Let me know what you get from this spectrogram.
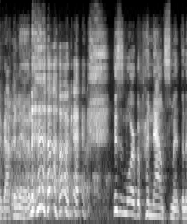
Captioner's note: laughter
